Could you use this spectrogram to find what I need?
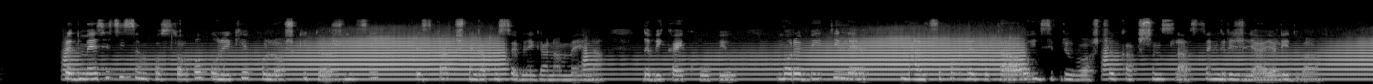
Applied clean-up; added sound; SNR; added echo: none; Trumpet; -4 dB; none.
